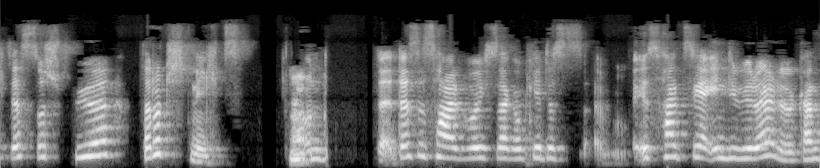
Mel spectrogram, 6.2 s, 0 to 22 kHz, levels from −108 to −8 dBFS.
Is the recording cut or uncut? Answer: cut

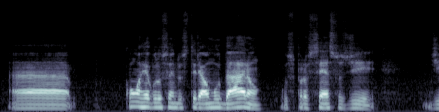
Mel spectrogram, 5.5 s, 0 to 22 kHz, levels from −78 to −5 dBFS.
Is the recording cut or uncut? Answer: uncut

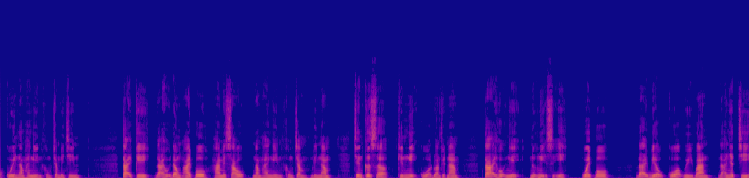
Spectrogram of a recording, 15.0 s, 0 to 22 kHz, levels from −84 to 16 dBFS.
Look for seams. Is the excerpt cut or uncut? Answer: uncut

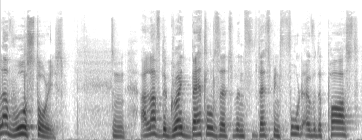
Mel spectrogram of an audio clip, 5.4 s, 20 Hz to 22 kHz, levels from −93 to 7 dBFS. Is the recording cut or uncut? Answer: cut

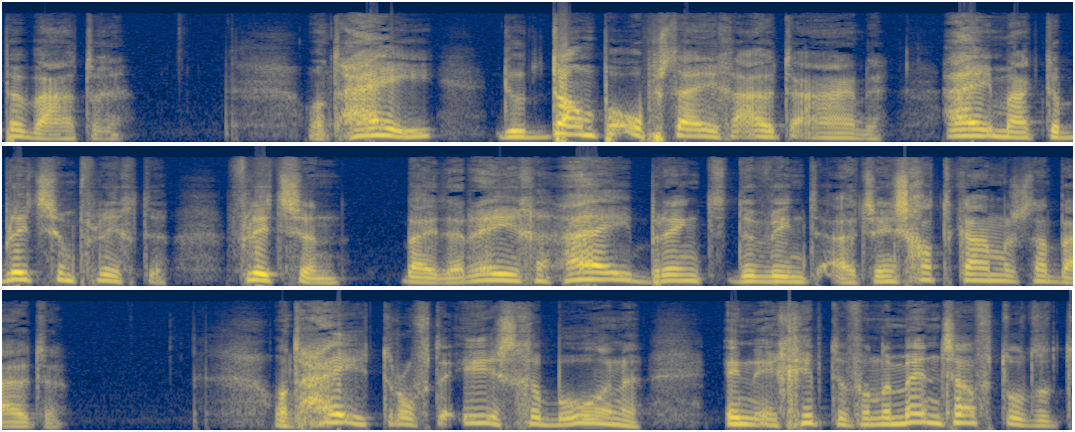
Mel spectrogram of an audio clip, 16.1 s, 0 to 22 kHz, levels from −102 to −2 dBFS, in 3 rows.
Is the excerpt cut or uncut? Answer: uncut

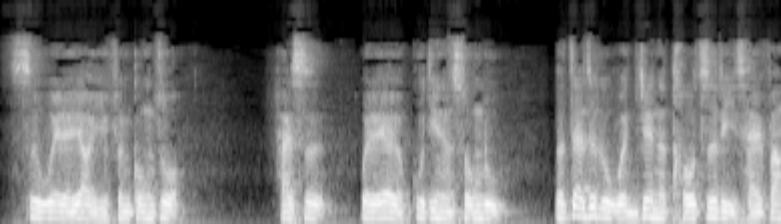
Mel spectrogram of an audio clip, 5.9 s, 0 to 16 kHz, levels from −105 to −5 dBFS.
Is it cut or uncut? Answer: cut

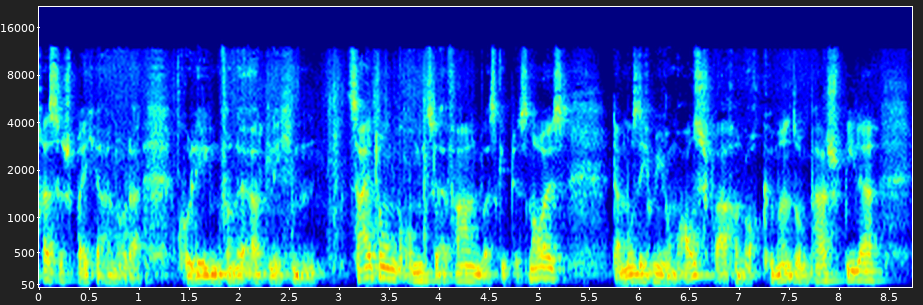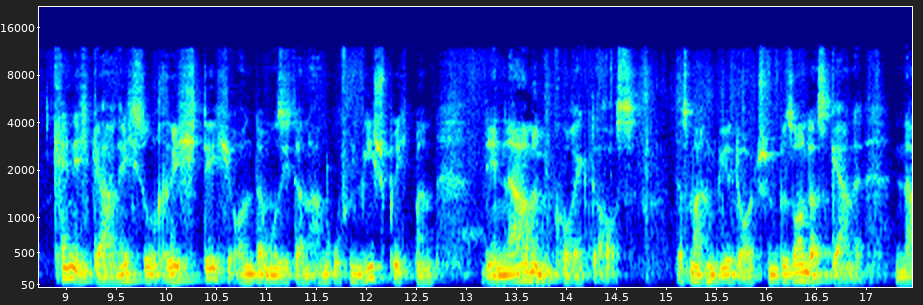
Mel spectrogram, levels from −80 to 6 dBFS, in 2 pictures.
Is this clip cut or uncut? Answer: cut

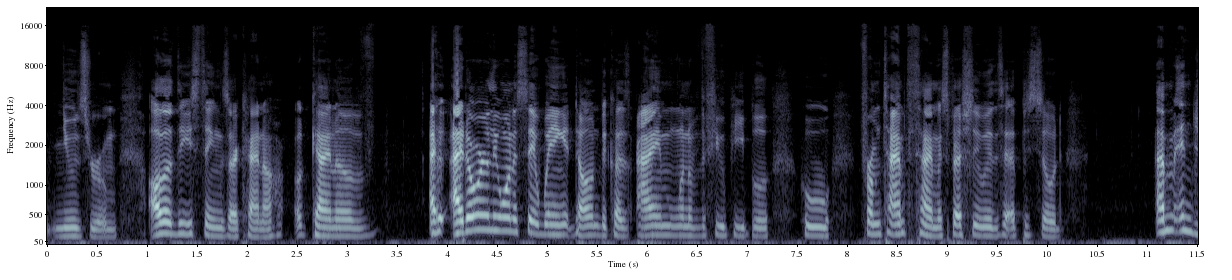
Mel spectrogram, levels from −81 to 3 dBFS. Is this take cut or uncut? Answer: uncut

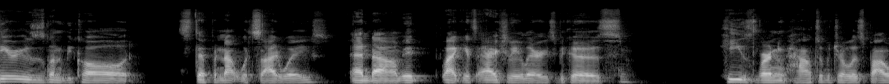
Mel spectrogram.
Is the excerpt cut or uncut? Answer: cut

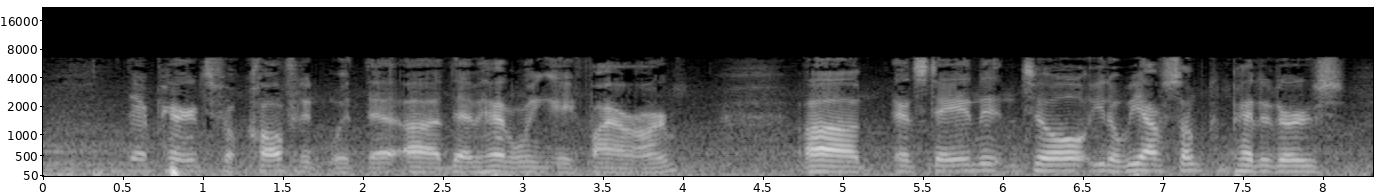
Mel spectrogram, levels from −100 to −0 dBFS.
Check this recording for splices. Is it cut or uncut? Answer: uncut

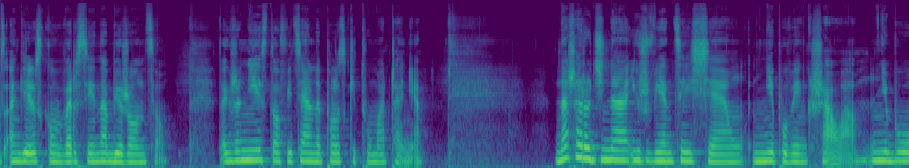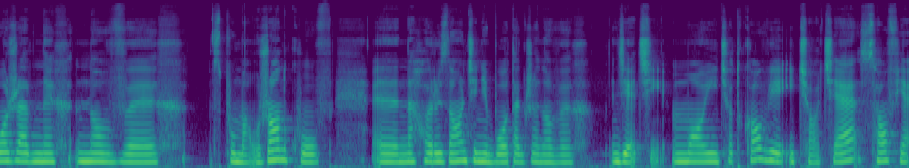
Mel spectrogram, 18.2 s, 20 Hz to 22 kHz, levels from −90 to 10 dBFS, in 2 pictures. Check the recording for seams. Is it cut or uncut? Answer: uncut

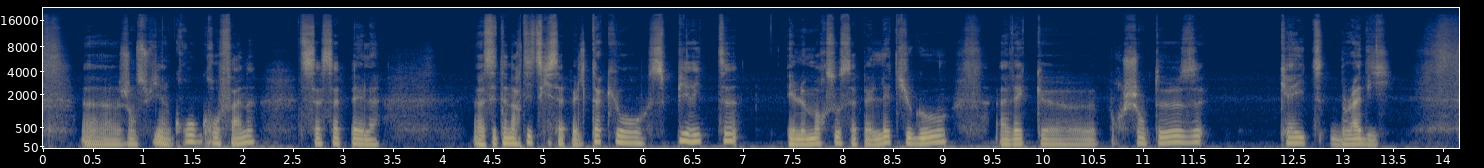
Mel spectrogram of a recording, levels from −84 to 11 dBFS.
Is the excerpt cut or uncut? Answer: cut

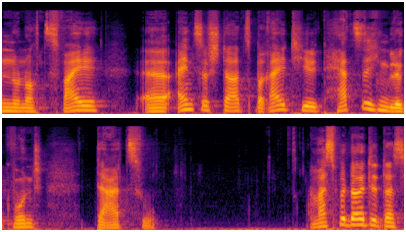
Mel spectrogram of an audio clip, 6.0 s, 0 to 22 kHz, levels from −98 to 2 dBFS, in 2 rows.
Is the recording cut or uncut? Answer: cut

